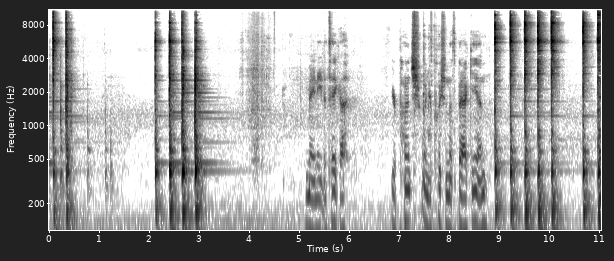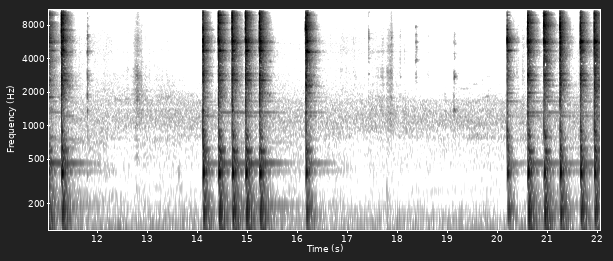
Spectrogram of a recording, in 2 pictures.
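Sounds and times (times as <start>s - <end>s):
hammer tapping metal: 0.0s - 1.3s, 2.1s - 3.6s, 8.9s - 12.0s, 14.1s - 16.7s, 20.2s - 22.0s.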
